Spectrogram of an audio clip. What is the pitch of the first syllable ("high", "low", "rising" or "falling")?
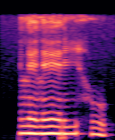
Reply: low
